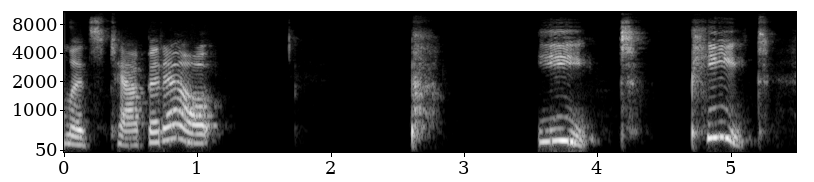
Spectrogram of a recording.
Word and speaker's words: Pete: Eat, Pete. The E is silent, but its job is to jump over the T and tell this E to say its own name.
